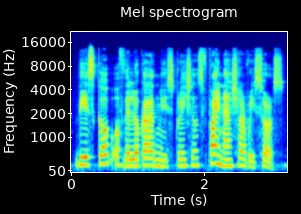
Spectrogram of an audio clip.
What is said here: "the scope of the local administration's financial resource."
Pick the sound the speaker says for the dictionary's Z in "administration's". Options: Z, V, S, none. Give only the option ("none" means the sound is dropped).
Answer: S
